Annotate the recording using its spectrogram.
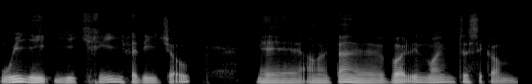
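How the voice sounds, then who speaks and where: A man with a Quebec accent, fairly low in pitch and dark, mellow in tone, at a fairly slow pace with fairly even intonation, in a dry, close sound with no echo. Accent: Québécois French. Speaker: podcast co-host, aspiring comedian. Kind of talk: casual chat.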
